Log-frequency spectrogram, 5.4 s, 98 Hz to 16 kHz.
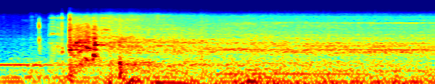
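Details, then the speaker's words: Ford F-150 engine after reassembly with timing chain marks realigned: brief crank and catch, then quiet, steady idle with no knocking or rattling; noise fixed. "听到没有？现在就非常的安静。"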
